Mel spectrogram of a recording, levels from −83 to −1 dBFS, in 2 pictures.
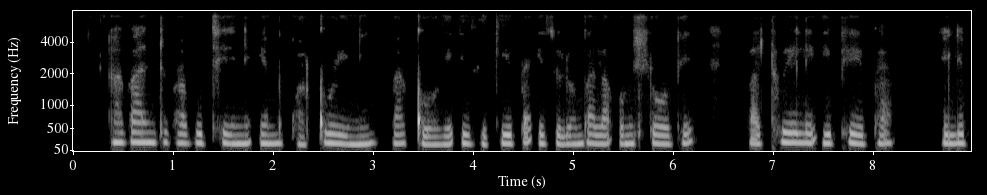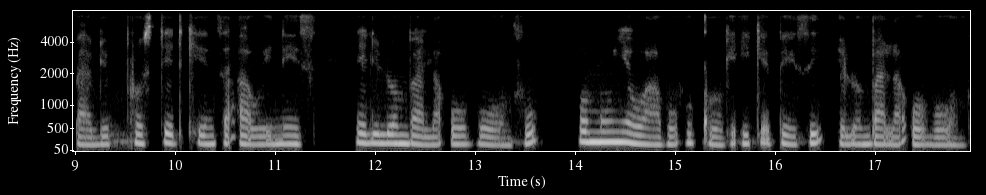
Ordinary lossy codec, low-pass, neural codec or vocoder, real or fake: Opus, 16 kbps; 7.2 kHz; none; real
